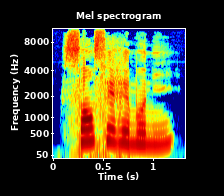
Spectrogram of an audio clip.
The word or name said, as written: sans ceremonie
